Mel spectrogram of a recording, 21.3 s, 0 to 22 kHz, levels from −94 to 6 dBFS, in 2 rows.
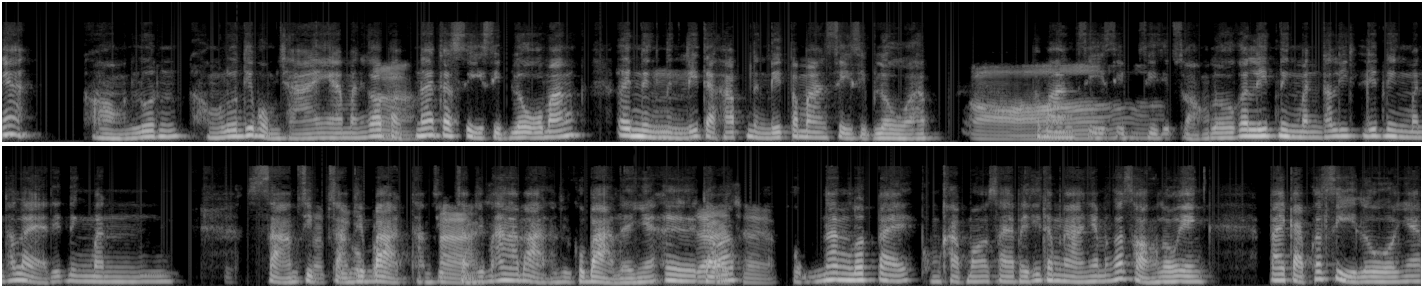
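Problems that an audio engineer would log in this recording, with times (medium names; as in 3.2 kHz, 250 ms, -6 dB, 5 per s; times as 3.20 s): crackle 18 per s -37 dBFS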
